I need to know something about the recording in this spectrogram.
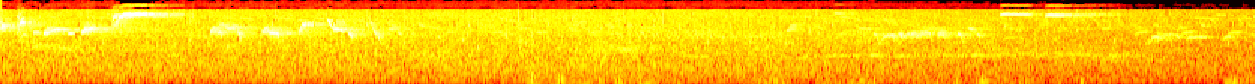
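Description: Small songbirds chirping and calling over the steady trickle of a shallow woodland stream; the chirping is busiest in the first two seconds, with a short trill about four and a half seconds in.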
